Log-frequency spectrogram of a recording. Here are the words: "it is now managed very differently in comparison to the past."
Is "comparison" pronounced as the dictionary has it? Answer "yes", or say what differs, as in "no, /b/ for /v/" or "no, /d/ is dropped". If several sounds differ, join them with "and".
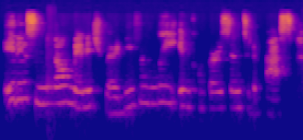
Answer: yes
